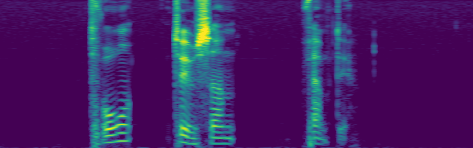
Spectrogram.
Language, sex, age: Swedish, male, 32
